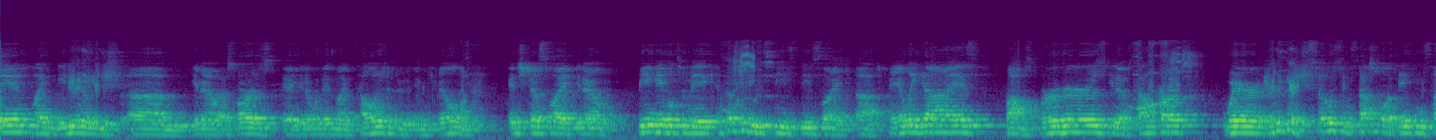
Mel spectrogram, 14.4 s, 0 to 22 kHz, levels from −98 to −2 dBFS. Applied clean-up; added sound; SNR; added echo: neural separator model SepFormer DNS4.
